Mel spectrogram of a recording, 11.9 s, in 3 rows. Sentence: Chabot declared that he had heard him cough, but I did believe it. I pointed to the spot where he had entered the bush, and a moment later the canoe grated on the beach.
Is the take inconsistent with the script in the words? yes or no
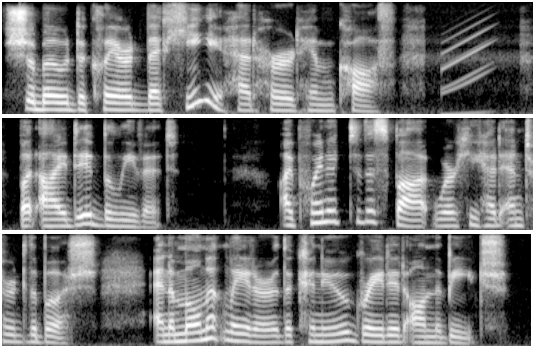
no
